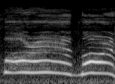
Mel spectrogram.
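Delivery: high re-enacted call for help; urgent calling out. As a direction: call her name high, as if across a distance. Retells calling out to friend.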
